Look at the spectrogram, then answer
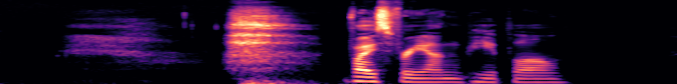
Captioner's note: exhaling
